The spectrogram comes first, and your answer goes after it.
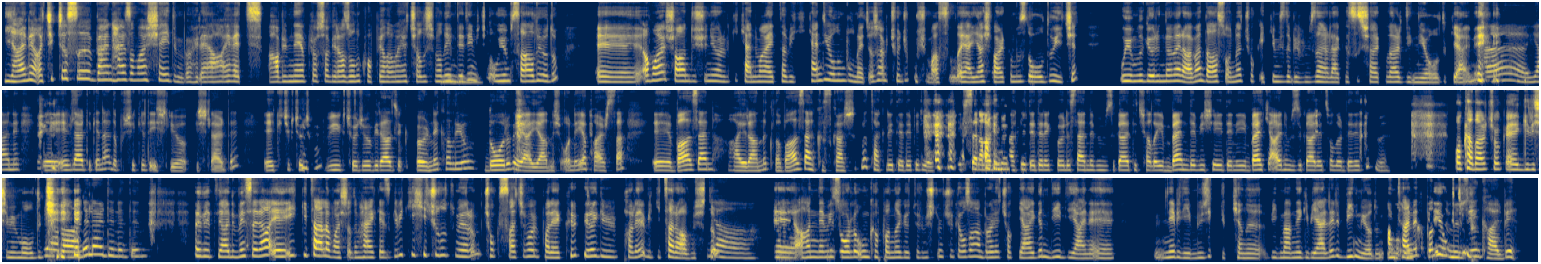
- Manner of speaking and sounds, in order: other background noise; chuckle; laughing while speaking: "Evet"; chuckle; laughing while speaking: "Aynen"; unintelligible speech; laughing while speaking: "ki"; chuckle; tapping; unintelligible speech; laughing while speaking: "yoktu"
- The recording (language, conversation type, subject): Turkish, podcast, Büyürken evde en çok hangi müzikler çalardı?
